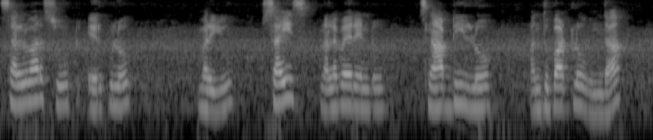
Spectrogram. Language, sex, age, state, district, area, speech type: Telugu, female, 30-45, Andhra Pradesh, Krishna, urban, read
